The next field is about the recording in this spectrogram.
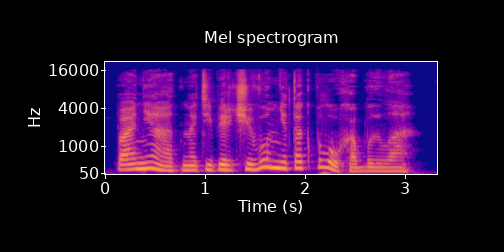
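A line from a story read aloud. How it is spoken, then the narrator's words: Tired exhale. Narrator (Russian): устало выдохнул Феникс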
